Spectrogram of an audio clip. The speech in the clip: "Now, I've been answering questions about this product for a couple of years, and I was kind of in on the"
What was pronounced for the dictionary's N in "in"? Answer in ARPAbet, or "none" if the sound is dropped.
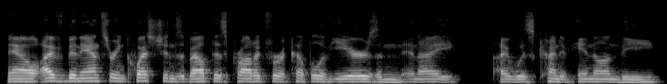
N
